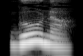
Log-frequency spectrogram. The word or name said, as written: ಘೋಣ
